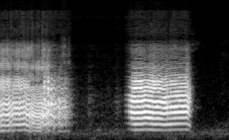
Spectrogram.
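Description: A wet-sounding fart, heard as two loud, buzzing bursts with a short silent gap between them, each lasting over half a second, close up with no talk.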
